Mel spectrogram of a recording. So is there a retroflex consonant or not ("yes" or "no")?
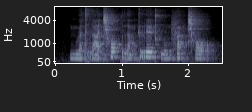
no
